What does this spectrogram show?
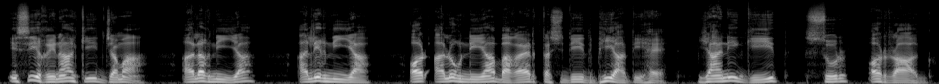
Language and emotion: Urdu, neutral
